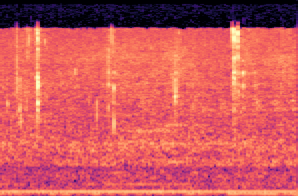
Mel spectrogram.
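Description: Crunchy super sour lemon hard candy being chewed close to the microphone, giving irregular crisp crunches over a steady low hum.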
